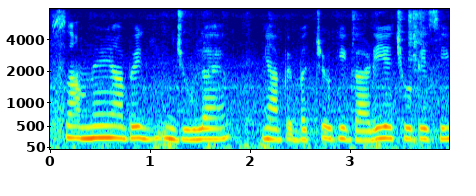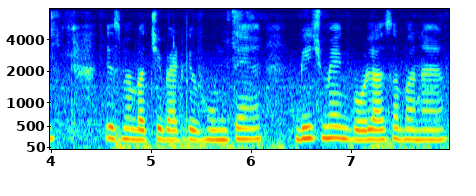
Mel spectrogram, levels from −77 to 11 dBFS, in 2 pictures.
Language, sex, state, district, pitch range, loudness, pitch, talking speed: Hindi, female, Bihar, West Champaran, 210-235 Hz, -16 LUFS, 225 Hz, 205 wpm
